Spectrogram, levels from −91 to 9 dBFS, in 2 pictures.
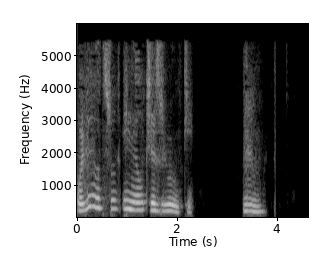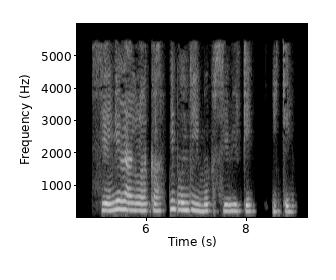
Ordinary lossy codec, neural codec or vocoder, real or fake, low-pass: MP3, 32 kbps; codec, 16 kHz in and 24 kHz out, 0.6 kbps, FireRedTTS-2 codec; fake; 5.4 kHz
